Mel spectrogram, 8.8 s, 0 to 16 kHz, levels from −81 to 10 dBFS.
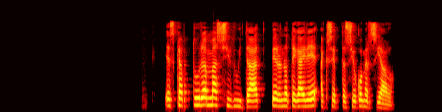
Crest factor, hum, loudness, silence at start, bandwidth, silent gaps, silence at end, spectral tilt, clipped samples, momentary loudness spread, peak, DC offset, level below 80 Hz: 18 dB; none; -16 LUFS; 3.3 s; 8.2 kHz; 5.34-5.43 s; 1 s; -2 dB/octave; under 0.1%; 7 LU; 0 dBFS; under 0.1%; -68 dBFS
